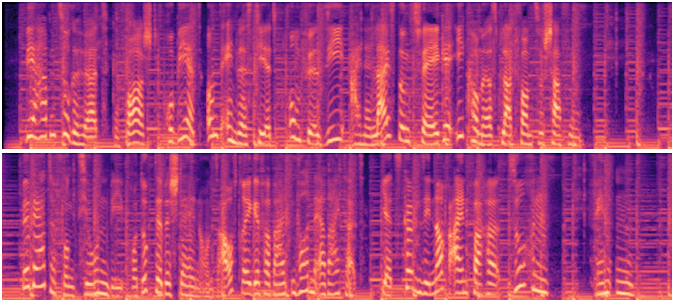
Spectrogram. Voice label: erklaerfilm konzern frisch dynamisch; better e-commerce

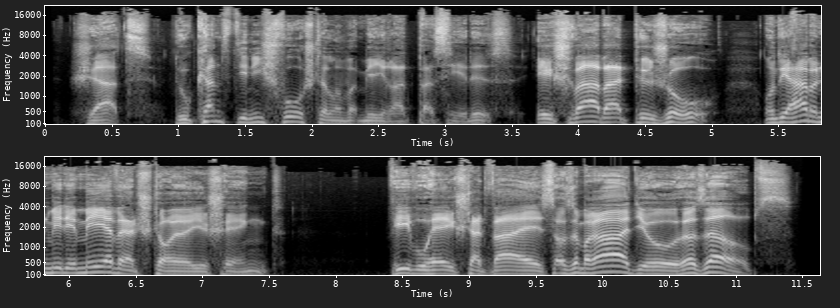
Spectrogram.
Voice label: rheinisch dialekt; Muttersprache Deutsch

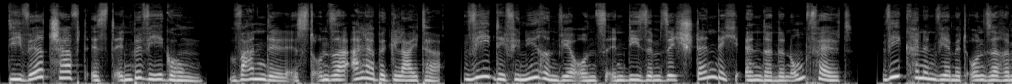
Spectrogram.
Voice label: off Doku Image

